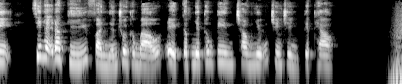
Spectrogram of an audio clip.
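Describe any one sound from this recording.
A young woman speaks clearly and evenly into a microphone.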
